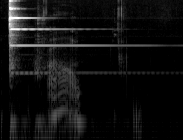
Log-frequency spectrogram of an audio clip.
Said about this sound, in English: Oh. Why'd you hit the bell?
